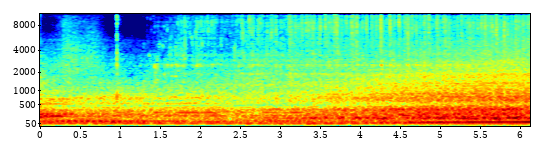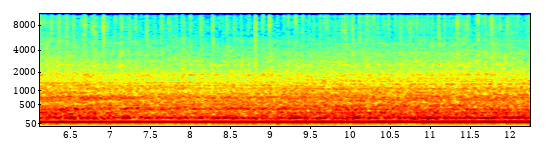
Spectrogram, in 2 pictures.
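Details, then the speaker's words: GE 5,050 BTU window air conditioner on low fan: a steady low hum with fast, even watery slapping as the fan slings condensate water; annoying but normal operation. "Yeah, that sound is the water splashing. Yeah, it is kind of annoying, but you get used to it after a while."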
